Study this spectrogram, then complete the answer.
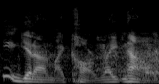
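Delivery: low, soft mock threat; low-voiced dismissal. Pouting husband sending wife out of car, low and curt. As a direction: drop it quietly in put-on irritation.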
